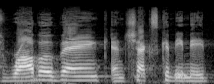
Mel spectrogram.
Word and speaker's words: Rabobank: Okay, I understand it's pronounced Rabobank, and checks can be made payable to the PNF Fire Victim Relief Fund.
